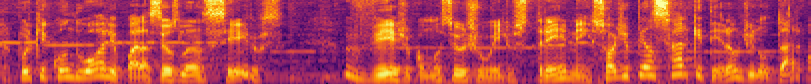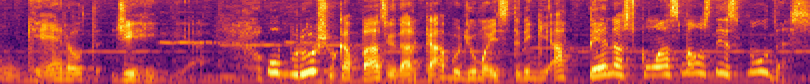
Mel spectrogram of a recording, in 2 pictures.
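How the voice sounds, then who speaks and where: Over clear music in the background, a man puts on a whiny character voice at a fairly high pitch, with very wide pitch swings at a moderate pace. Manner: mocking, talkative, whiny.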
